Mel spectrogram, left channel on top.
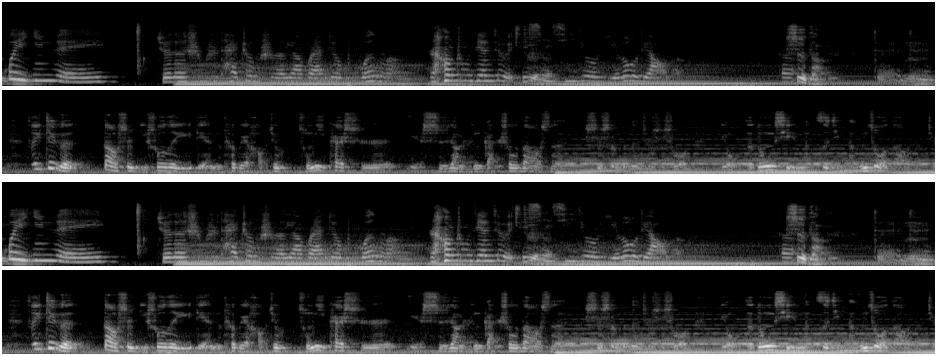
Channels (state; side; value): quieter; left; 4.5 dB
